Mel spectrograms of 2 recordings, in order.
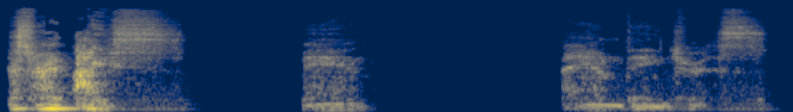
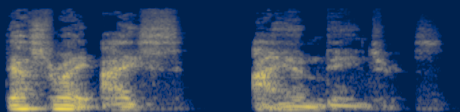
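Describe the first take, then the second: First: Lightly voiced Tom Cruise, fading much softer; a second quieter Cruise attempt; a hint of Tom Cruise, dropping away; Tom Cruise impression. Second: Lightly voiced Tom Cruise, trailing softer; a hint of Tom Cruise bravado; Tom Cruise impression. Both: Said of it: "Here's my impression of Tom Cruise".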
